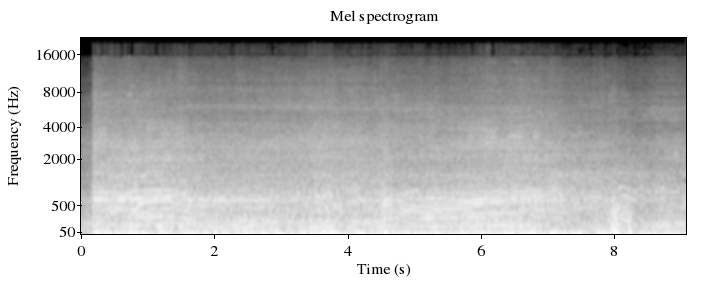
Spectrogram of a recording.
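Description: Yamaha R15 motorcycle engine revs hard while racing past on the road, a loud steady whine with a few pitch dips as gears change, with traffic noise mixed in.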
